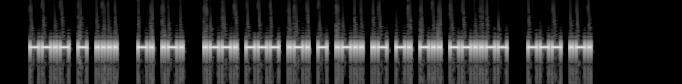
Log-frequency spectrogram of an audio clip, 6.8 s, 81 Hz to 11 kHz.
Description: Morse code, heard as a keyed tone, about 40 wpm, 700 Hz. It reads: QTH NR PORTLAND, OR
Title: Practice QSO - Exchange 1 - Beginning - 40wpm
